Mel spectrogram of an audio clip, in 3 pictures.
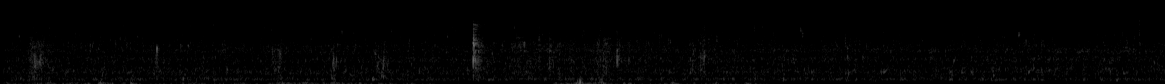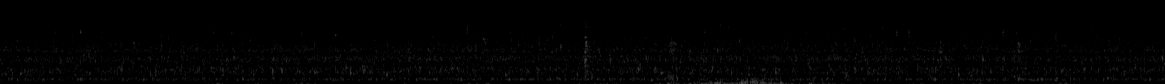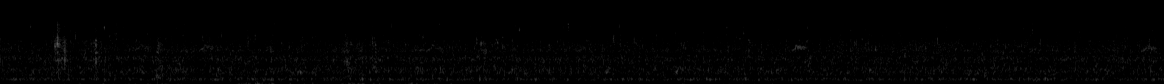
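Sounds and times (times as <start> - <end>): stream running: 0.0 - 34.9.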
